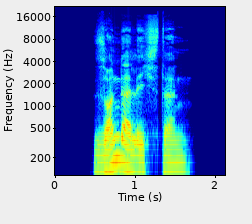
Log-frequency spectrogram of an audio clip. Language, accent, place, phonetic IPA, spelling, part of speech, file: German, Germany, Berlin, [ˈzɔndɐlɪçstn̩], sonderlichsten, adjective, De-sonderlichsten.ogg
- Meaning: 1. superlative degree of sonderlich 2. inflection of sonderlich: strong genitive masculine/neuter singular superlative degree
